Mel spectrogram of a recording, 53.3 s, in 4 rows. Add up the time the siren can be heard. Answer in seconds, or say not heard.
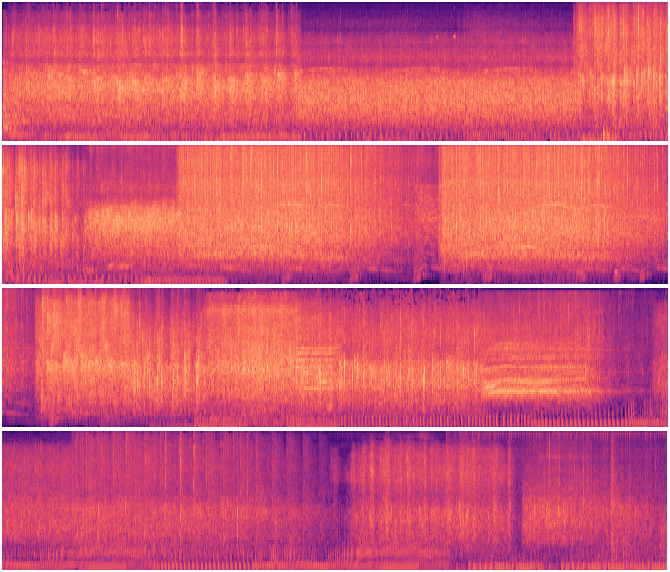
not heard.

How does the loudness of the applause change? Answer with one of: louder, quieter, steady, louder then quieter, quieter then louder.
quieter.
